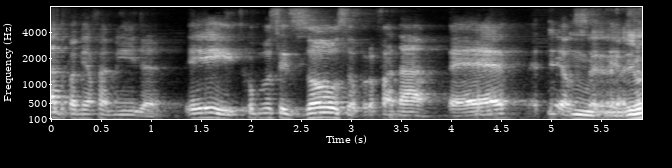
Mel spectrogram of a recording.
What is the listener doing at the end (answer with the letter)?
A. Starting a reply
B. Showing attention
A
